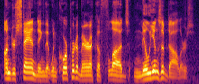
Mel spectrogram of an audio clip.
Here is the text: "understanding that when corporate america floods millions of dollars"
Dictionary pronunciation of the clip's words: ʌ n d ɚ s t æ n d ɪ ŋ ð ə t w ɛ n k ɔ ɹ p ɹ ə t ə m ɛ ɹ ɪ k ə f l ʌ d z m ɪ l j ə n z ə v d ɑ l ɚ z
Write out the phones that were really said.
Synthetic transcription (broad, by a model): ʌ n d ɚ s t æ n d ɪ ŋ ð ə t w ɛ n k ɔ ɹ p ɹ ə t ə m ɛ ɹ ɪ k ə f l ʌ d z m ɪ l j ə n z ə v d ɑ l ɚ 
